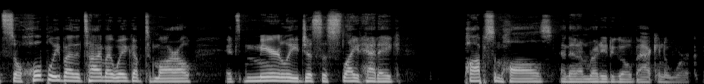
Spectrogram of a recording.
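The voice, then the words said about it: Voice not fully recovered. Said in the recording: “my voice is somewhat coming back”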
